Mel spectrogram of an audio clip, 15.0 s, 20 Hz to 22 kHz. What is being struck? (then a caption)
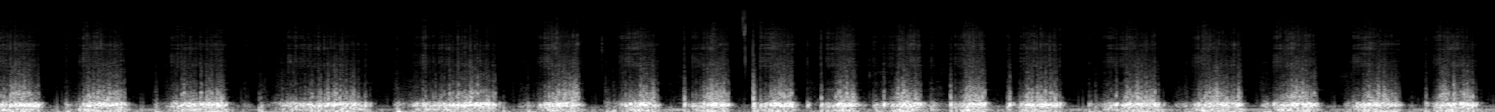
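Metal mesh microphone grille. Fingernails of both hands scratch and rub the black hollow metal mesh grille of a desk microphone. Close, rough scraping comes in short, unevenly spaced bursts with brief gaps between them, heavy in low rumble with a strong band around 200 Hz. The scratching continues steadily for the whole clip.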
